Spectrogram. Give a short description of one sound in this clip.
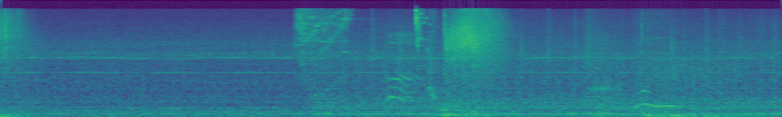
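Lightsabers hum with a low, steady drone.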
